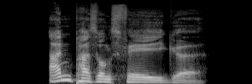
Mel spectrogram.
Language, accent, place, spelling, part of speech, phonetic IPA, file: German, Germany, Berlin, anpassungsfähige, adjective, [ˈanpasʊŋsˌfɛːɪɡə], De-anpassungsfähige.ogg
- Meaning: inflection of anpassungsfähig: 1. strong/mixed nominative/accusative feminine singular 2. strong nominative/accusative plural 3. weak nominative all-gender singular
